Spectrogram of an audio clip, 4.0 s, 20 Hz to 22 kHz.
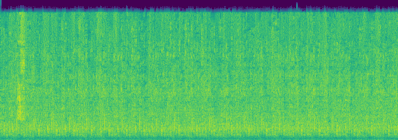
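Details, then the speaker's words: Jeep 4.0 engine idling on pure Lucas oil additive after trying oils from 0W20 up, pump running; fast light ticking about three per second, lifters still noisy regardless of oil, cause not confirmed: ticking noise. "For some reason, lifters are still noisy. Golly, that is wild."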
